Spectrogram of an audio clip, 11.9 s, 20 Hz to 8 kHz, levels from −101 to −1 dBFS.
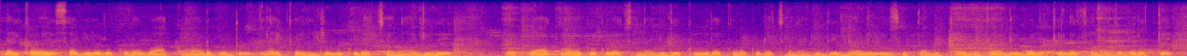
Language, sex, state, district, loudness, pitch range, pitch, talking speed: Kannada, female, Karnataka, Bijapur, -21 LUFS, 165-175 Hz, 170 Hz, 115 wpm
